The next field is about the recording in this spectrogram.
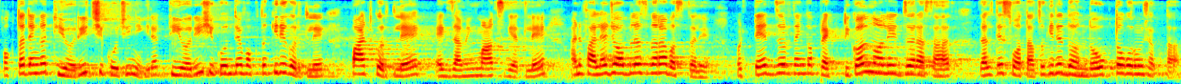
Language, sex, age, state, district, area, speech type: Goan Konkani, female, 18-30, Goa, Ponda, rural, spontaneous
